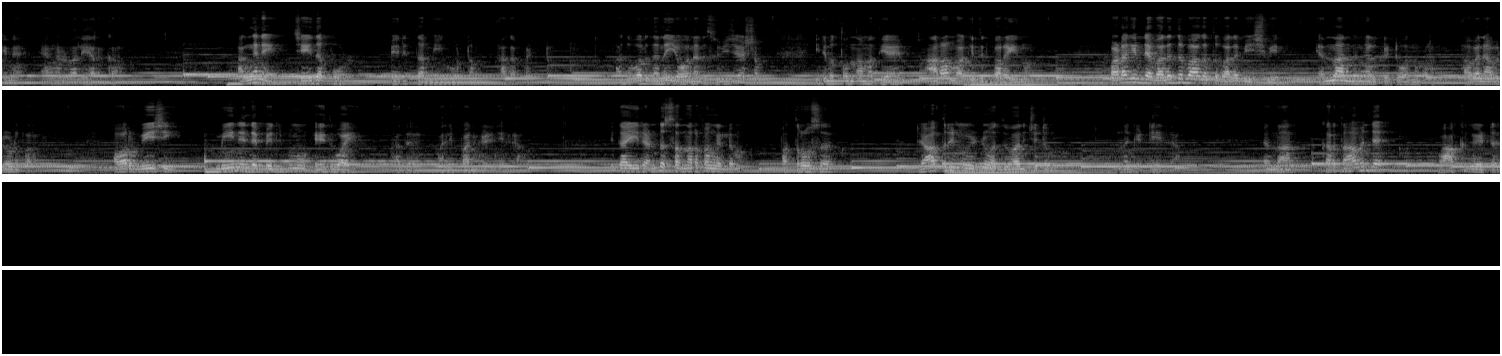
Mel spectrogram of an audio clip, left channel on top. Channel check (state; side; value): silent; right; digital silence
